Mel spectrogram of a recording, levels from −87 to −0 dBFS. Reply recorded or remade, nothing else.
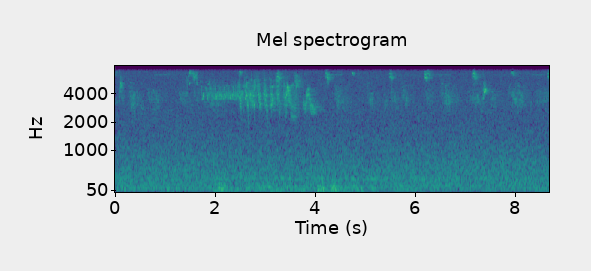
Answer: recorded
